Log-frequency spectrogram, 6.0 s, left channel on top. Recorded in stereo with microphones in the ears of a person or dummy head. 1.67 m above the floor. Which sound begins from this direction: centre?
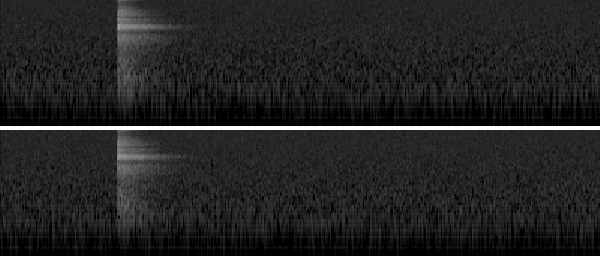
A finger snap, at 1.2 s.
